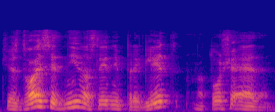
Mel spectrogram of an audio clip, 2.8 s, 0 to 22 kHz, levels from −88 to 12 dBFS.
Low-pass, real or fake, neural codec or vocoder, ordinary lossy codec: 7.2 kHz; real; none; none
